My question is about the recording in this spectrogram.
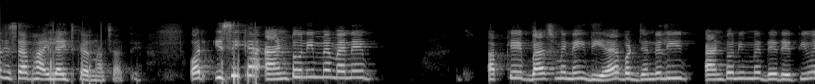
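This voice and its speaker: In a live online lesson captured with dull lo-fi audio, a high-pitched woman teaches English vocabulary. Mixing Hindi and English, she repeats words and checks that her students are following.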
